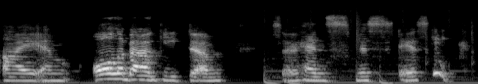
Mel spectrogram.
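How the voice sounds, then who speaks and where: A young Malaysian woman, a podcast guest in a casual storytelling interview, tells her stories in a lively, easy manner and laughs often. Her voice is on the low side and slow, she sounds a little distant from the mic, and soft music plays beneath her.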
